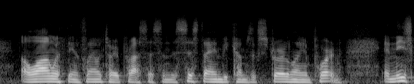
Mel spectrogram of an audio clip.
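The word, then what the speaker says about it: cystine: of them come together, it's cysteine or cysteine, it's T-I-N-E. People pronounce it differently, but cysteine is with the E in it, and that's in the reduced form, and that's the one you use.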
